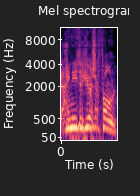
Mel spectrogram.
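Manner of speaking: put-on agitated female voice. Retelling a woman coming into the office again wanting the phone: imitating an agitated woman. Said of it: "She sounded agitated".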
